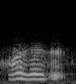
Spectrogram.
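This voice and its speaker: An actress playing a worn-down, frightened frontier wife, halting and rustic, with an American accent in 1950s radio western style. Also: female voice, bright, forceful tone. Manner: halting, stammering, rustic speech. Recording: noisy old radio drama recording.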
